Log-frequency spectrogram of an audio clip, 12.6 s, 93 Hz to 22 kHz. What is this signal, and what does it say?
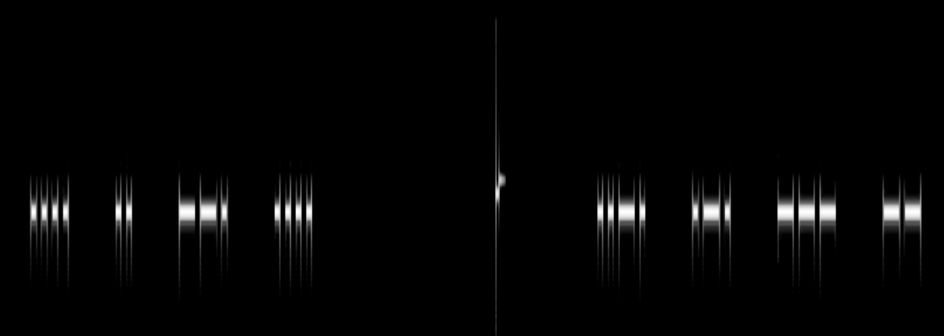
Morse code, heard as a keyed tone, about 17 wpm, spaced as for 10 wpm, 700 Hz. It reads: HIGH FROM
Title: 3x Character Spacing - Top 500 Words - 17wpm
